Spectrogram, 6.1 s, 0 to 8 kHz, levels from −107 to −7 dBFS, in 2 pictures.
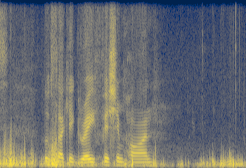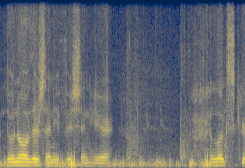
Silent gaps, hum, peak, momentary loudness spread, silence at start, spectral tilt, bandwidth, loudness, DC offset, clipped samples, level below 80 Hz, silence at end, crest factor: none; none; 0 dBFS; 18 LU; 0 s; -6 dB/octave; 8 kHz; -18 LUFS; under 0.1%; under 0.1%; -50 dBFS; 0 s; 18 dB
